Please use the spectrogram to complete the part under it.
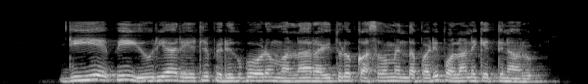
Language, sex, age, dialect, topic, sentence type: Telugu, male, 18-24, Utterandhra, agriculture, statement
